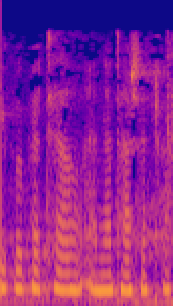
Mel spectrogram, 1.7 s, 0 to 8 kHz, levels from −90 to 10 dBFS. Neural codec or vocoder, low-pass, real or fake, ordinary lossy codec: codec, 16 kHz in and 24 kHz out, 2.2 kbps, FireRedTTS-2 codec; 7.2 kHz; fake; MP3, 24 kbps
